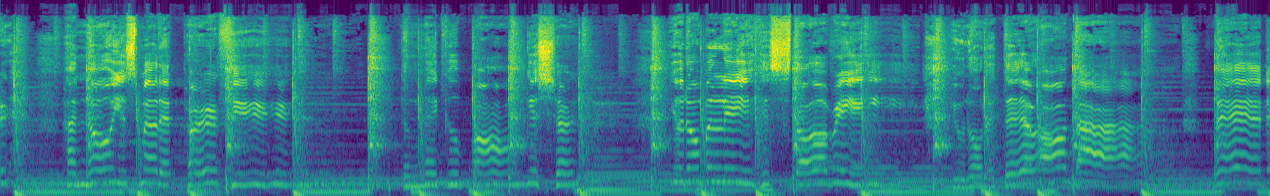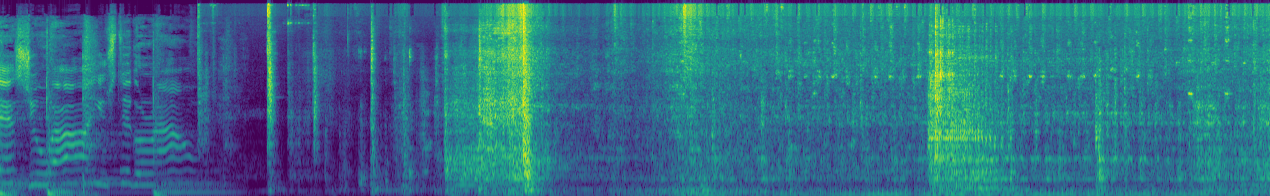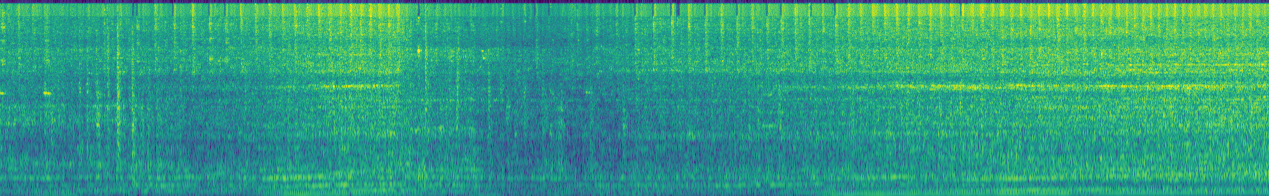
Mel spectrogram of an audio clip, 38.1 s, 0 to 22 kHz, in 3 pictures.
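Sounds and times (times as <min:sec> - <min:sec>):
engine cranking: 0:14.7 - 0:38.0
truck engine revving and idling: 0:14.7 - 0:38.0.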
